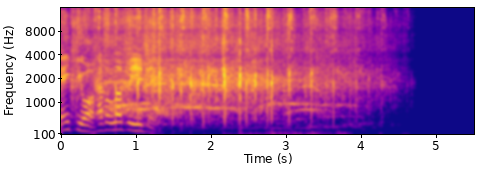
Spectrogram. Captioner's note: applause, cheering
